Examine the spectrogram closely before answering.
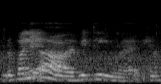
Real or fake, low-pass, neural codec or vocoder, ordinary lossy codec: fake; 7.2 kHz; vocoder, 44.1 kHz, 128 mel bands every 512 samples, BigVGAN v2; MP3, 64 kbps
